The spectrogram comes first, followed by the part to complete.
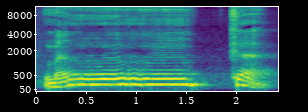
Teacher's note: nun mati bertemu ka itu didengungkan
